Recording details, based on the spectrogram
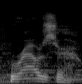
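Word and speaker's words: Rouzer: Petersen David Rosen hey you know how you pronounce it rabble rouser you go David rouser where's David is he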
